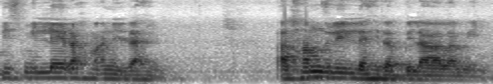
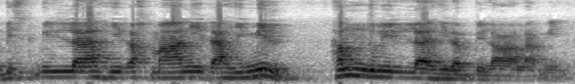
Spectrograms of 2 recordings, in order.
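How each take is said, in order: First: The two phrases are said with a break. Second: The two phrases are joined without a break.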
